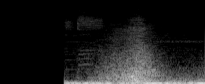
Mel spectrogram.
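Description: Silence, then about half a second in a loud whoosh sound effect starts abruptly, rising in pitch over a deep rumble: the opening of an animated logo sting.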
